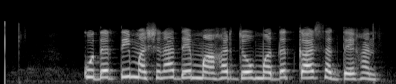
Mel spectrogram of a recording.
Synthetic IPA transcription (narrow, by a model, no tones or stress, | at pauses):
kʊd̪əɾt̪iːməʃnãːd̪eːmaːɦəɾd͡ʒoːməd̪əd̪kəɾsək̚d̪eːɦən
